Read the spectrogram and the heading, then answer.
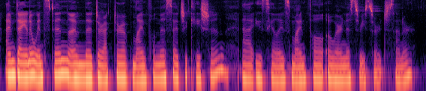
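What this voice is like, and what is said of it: Congested voice from a cold. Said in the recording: “I have a little bit of a cold today ... my voice obviously will sound a little bit different”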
